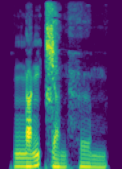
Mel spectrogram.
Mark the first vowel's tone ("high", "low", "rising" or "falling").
rising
